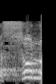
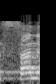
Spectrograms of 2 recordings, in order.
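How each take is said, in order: First: "सुन" with a short oo; u in "सुन" sounded as oo, not uh; spelling pronunciation. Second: Said in the usual way. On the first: Shown as a demonstration. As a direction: say "सुन" with the vowel of put. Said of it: "अगर सुन होना चाहिए". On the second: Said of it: "S यू N सन है".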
